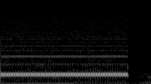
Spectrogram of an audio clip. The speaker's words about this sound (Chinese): 等肖瑜离开之后，陈涛拿起座机，拨通了满东流的电话号码。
